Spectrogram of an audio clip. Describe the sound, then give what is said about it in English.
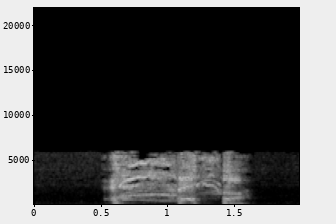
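Coughing and throat clearing from a bacon bit stuck in the throat: a few rough, strained bursts packed into about one second, loud and alone. “I got a bacon bit stuck in my throat.”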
